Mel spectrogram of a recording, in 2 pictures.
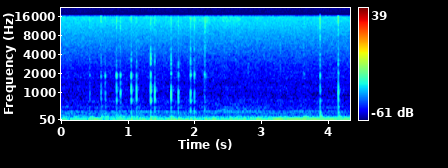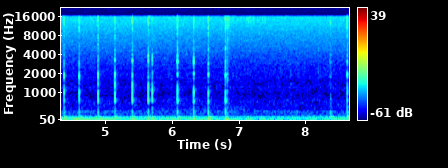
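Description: A short fingernail scratches and taps across the brown ribbed, rubbery plastic grip on the handle of a hairbrush lying on a white surface. This makes quick, irregular, dry clicks and ticks with bright, crisp edges that die away almost instantly. The taps sit over a quiet, steady low hum.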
